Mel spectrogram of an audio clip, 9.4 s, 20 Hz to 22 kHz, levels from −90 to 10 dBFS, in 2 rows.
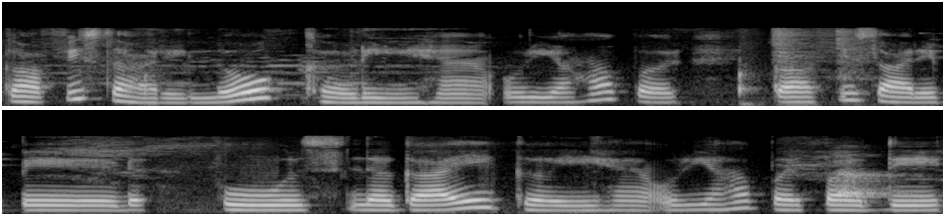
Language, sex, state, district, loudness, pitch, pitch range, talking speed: Hindi, female, Chandigarh, Chandigarh, -19 LUFS, 185 Hz, 180-200 Hz, 120 wpm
